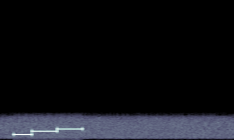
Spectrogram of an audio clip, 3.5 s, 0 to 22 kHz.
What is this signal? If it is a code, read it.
Telephone call progress tone (North American plan), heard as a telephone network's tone, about 910, 1430, 1800 Hz. Special information tone.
